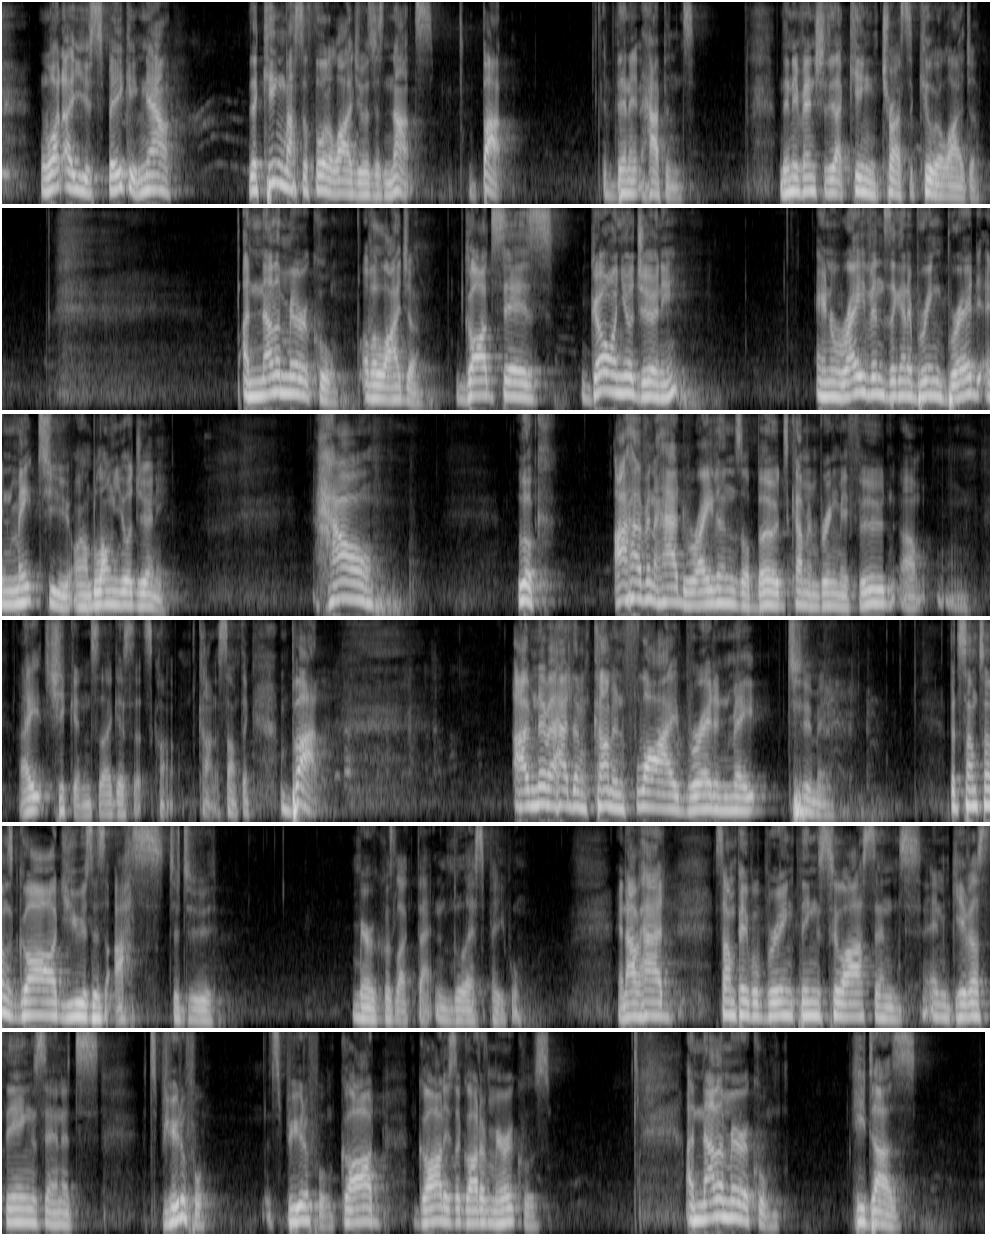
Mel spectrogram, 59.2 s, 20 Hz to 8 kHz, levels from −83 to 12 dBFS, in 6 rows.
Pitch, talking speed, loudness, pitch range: 150 Hz, 135 wpm, -15 LUFS, 130-170 Hz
